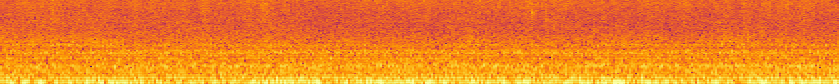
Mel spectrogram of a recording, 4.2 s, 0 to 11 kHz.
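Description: Inside the cabin of a Mazda6 with the 2.2-litre SKYACTIV-D turbodiesel under gentle acceleration: a steady, quiet low hum from engine and road, with little diesel sound.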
